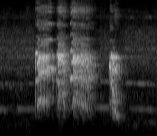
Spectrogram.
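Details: Rooster giving a standard lure crow meant to draw wild birds out of the forest: three rough, ringing bursts run together, then a brief drop-off note, with faint thin whistles steady in the background.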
